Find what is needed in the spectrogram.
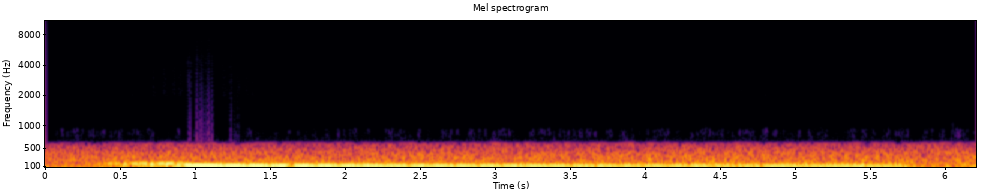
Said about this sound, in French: Et elles répètent ça aussi pendant plusieurs dizaines de minutes. Mais ça prend aux tripes, moi, je trouve. C'est tellement grave. Voilà, la baleine bleue pygmée de Madagascar.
